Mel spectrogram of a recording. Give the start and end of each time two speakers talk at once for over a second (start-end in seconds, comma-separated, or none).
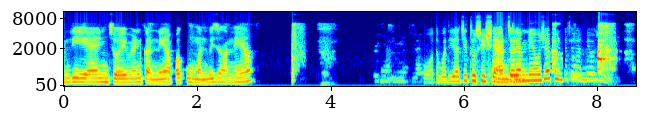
none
